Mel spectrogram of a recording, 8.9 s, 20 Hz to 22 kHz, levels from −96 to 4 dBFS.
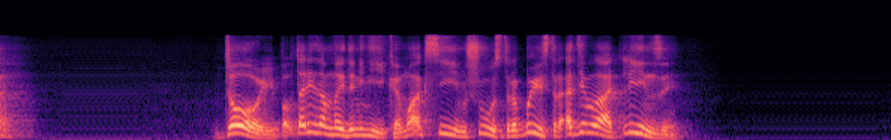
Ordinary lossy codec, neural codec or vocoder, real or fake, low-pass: none; codec, 16 kHz, about 1 kbps, DyCAST, with the encoder's durations; fake; none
